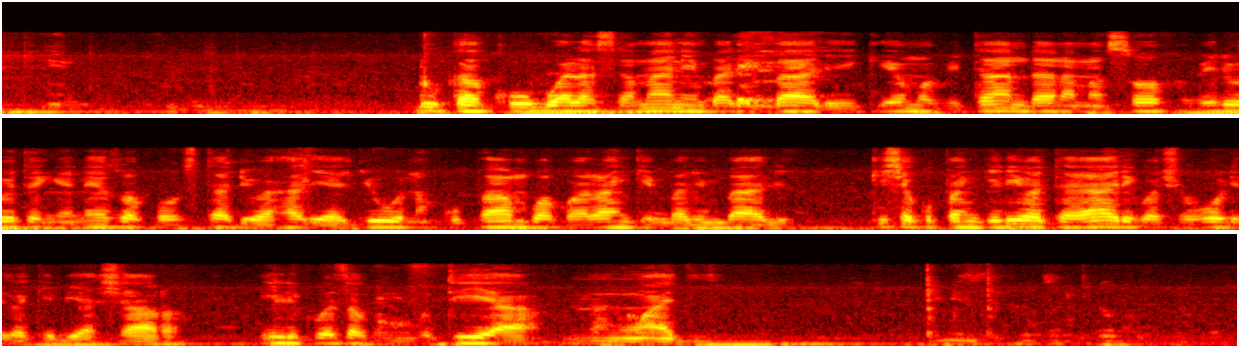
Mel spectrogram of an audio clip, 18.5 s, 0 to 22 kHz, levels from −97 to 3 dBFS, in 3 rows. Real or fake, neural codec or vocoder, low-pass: real; none; 7.2 kHz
